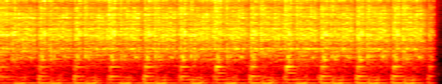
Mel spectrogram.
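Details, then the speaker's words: Abandoned ATV being revived after carb cleaning, tank cleaning and fresh fuel, with choke pulled: the starter cranks at about three compressions a second but it never catches; suspected no spark. "well that should have at least like made it pick up a little bit so I don't think it has spark which is a big problem"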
